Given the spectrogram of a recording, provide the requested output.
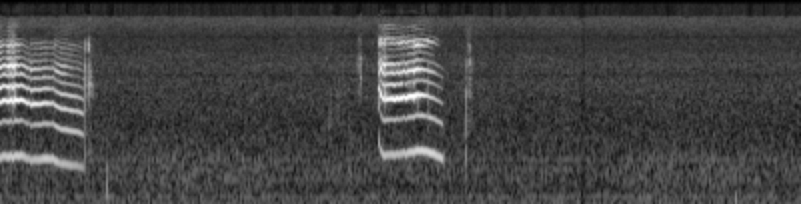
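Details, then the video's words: A young male kitten, rescued after being found abandoned at the end of September, cries for food: two drawn-out, falling meows with rich overtones, about two seconds apart, then quiet room tone. "Making funny sound when he is hungry 独特な鳴き声でごはんを欲しがる子猫"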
